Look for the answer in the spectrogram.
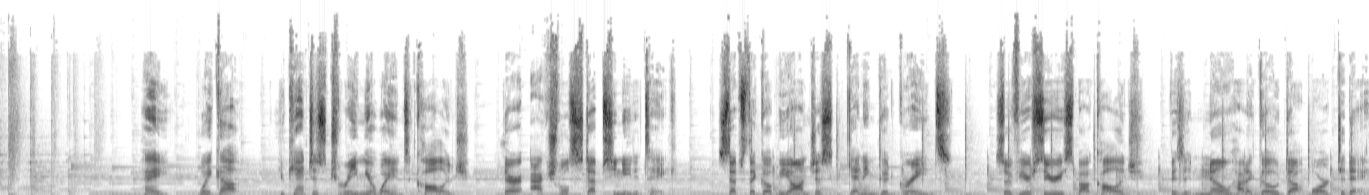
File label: kids commercial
